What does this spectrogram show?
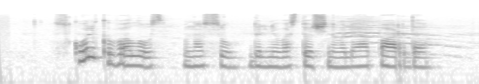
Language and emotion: Russian, neutral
